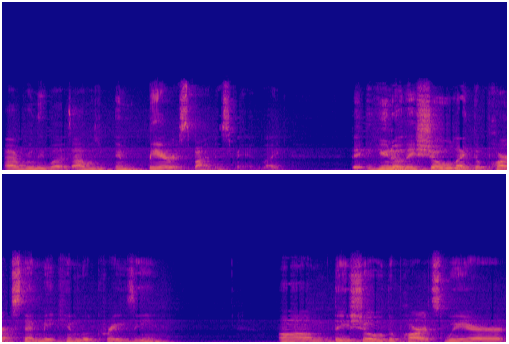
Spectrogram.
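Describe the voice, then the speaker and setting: A young woman giving casual commentary to her viewers, rambling and swearing freely as she talks straight to them. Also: sits low. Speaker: vlogger. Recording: roomy echo.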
